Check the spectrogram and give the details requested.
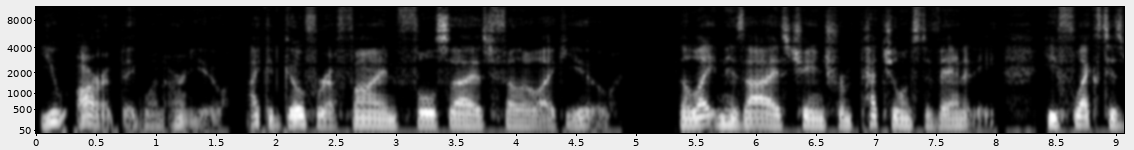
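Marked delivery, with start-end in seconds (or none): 0.0-4.8 honeyed lower register. Acted. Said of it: "dropping my voice into a honeyed lower register".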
